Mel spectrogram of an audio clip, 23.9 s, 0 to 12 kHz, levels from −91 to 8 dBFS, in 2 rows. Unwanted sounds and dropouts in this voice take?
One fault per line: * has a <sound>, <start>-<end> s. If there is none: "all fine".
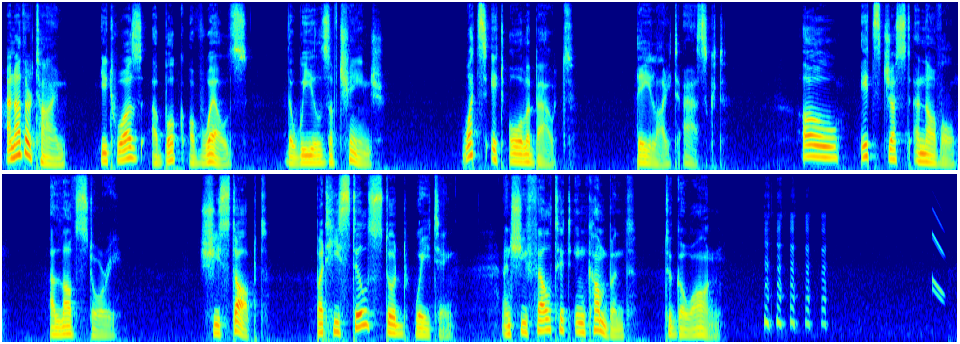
* has a laugh, 21.5-22.3 s
* has a chirp, 23.6-23.8 s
